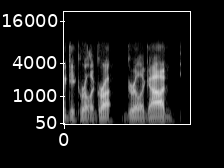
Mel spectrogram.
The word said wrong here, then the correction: Grodd: Um, Grodd.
